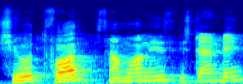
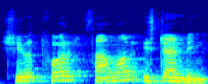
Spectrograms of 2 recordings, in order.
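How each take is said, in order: First: সিউত for someone is standing, slow and a bit louder; slow mnemonic. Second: সিউত for someone standing, spoken slowly; slow mnemonic. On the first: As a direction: stretch each word of সিউত for someone is standing. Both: Shown as a demonstration.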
